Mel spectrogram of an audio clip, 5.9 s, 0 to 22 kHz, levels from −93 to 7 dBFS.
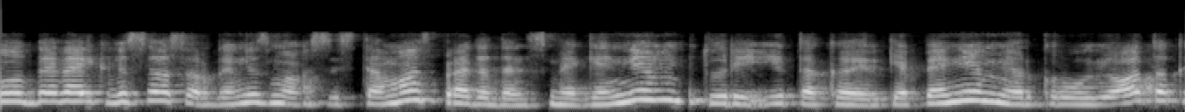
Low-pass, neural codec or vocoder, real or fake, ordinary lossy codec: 7.2 kHz; codec, 16 kHz, 4 kbps, FreqCodec, smaller model; fake; MP3, 96 kbps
